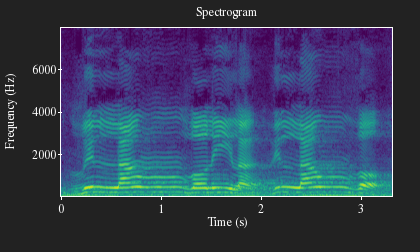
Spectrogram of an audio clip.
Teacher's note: Ikhfa yang tafkhim karena mengikuti huruf yang ditemui adalah dha, berarti pangkal lidahnya ikut menaik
